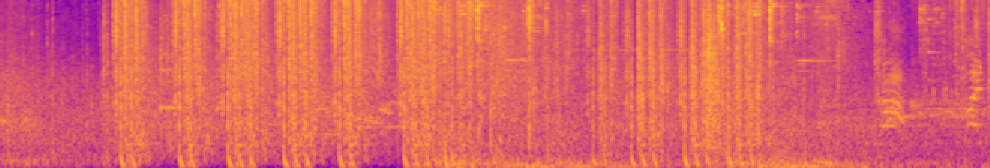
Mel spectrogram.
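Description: A machine gun fires rapid bursts close by.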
